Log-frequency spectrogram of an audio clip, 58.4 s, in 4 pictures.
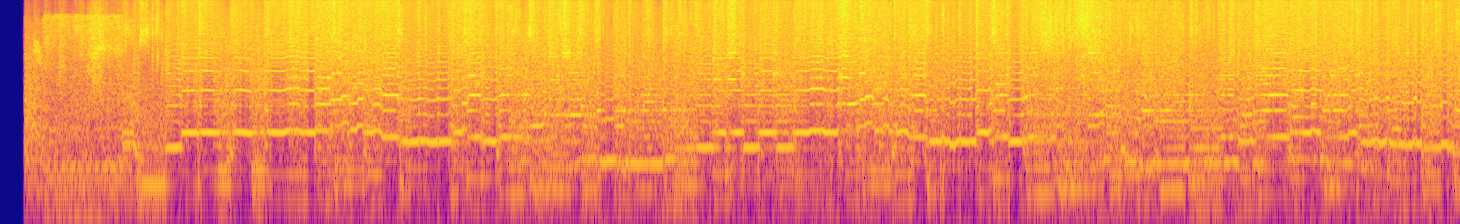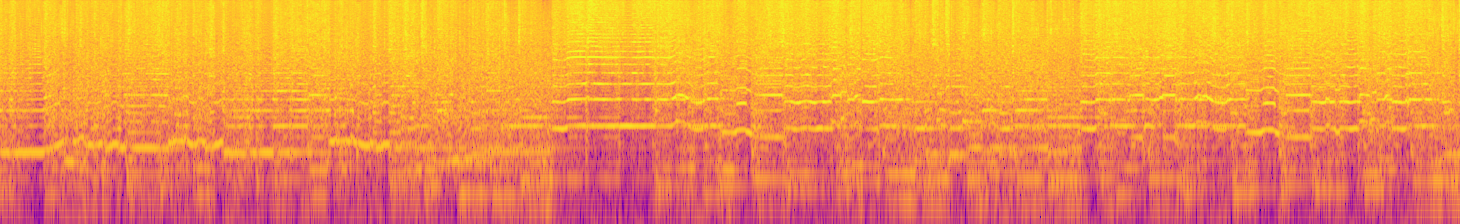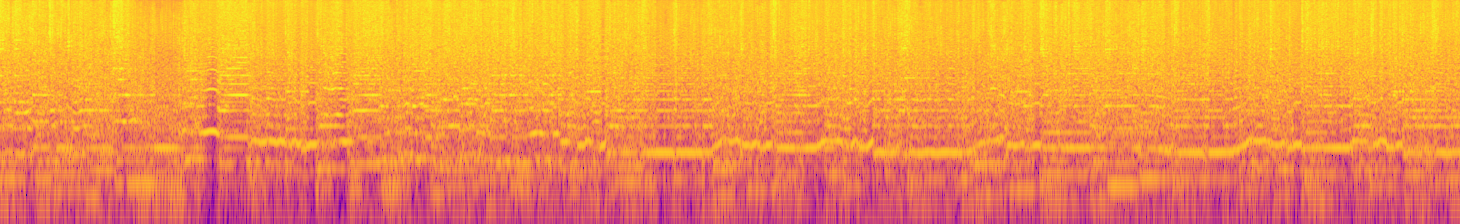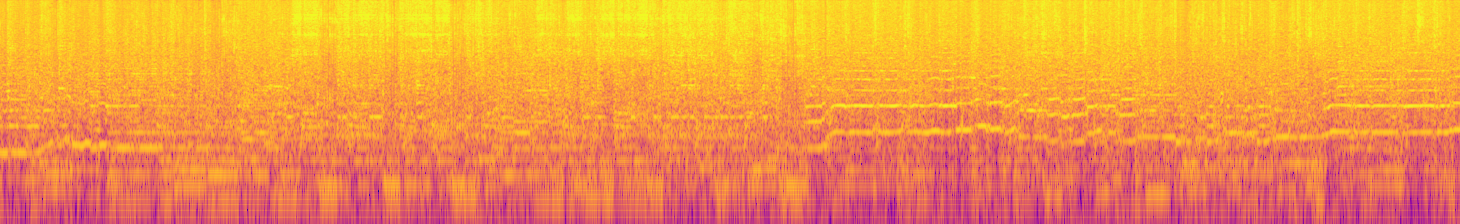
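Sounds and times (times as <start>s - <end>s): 
distorted earrape background music: 0.2s - 58.3s.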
